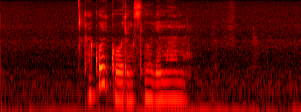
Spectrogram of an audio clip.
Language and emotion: Russian, sad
